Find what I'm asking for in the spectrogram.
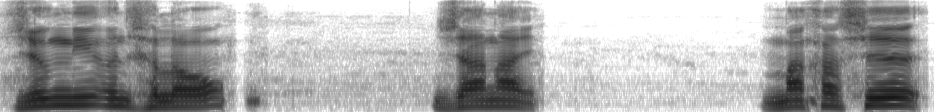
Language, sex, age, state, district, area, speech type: Bodo, male, 60+, Assam, Chirang, rural, spontaneous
